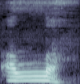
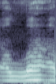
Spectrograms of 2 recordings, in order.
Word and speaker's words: Allah: tebal kita ketahui bahwasanya dipertegas lagi lafadz Allah apabila didahului oleh huruf-huruf yang berawal fathah atau dhomah maka hukumnya adalah tafkhim atau dibaca tebal dan kita ketahui bahwasanya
